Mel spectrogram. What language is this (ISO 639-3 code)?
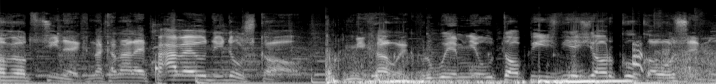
pol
